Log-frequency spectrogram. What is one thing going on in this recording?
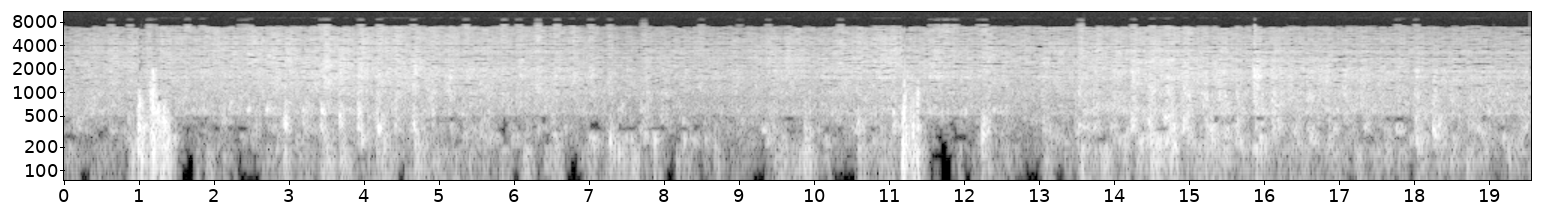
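Freight car wheels clatter and bang over rail joints.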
